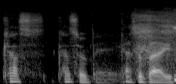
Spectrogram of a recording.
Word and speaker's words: Cassiopei: I think it's Cassope. The Cassope C64 adapter. – Yeah. Cassope.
